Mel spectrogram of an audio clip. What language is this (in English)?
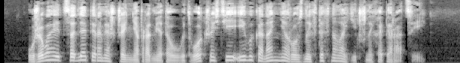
Belarusian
